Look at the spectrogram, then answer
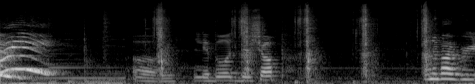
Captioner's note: fake french accent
